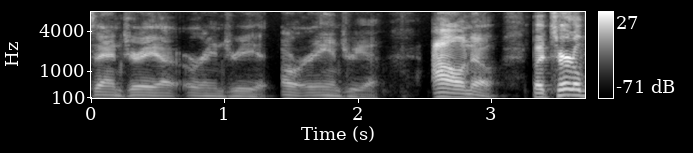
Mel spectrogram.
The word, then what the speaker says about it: Andrea: But Turtle Boy, you were right about Andrea Burkhart is how you say her name, not Andrea. I got it wrong. She confirmed it on Twitter today. She just didn't correct me, but it's Andrea.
